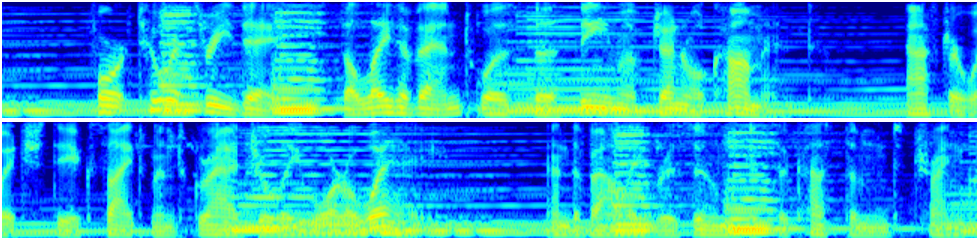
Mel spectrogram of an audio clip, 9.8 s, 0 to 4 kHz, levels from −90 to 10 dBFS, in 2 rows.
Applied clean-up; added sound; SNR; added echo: none; Guitar; 1 dB; none.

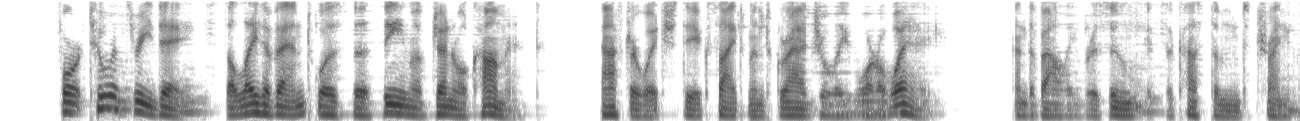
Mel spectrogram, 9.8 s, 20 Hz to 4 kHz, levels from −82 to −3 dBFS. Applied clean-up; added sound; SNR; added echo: neural mask model DeepFilterNet 3.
